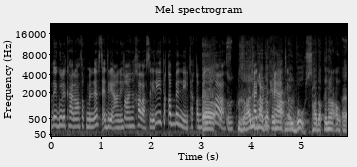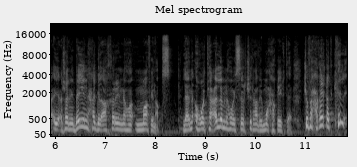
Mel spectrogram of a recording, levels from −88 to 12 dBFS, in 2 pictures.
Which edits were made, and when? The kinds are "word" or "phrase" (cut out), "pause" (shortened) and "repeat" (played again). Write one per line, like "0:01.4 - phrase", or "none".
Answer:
0:01.0 - word
0:01.5 - word
0:02.1 - word
0:02.7 - word
0:04.1 - word
0:05.2 - word
0:05.8 - word
0:08.5 - word
0:09.9 - word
